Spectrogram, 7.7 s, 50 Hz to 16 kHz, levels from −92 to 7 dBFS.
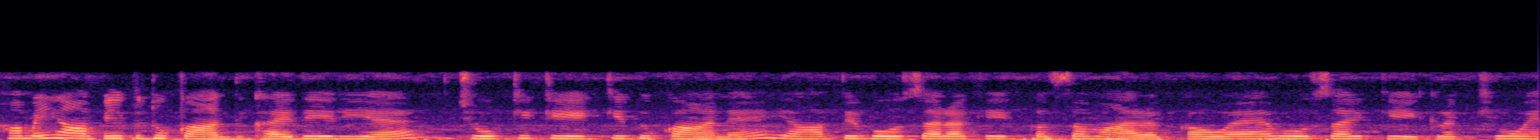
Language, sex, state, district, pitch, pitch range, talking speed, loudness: Hindi, female, Punjab, Pathankot, 260 Hz, 250-280 Hz, 225 wpm, -14 LUFS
